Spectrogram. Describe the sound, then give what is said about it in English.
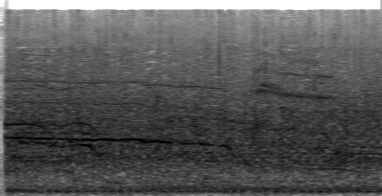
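Sustained applause from an audience, a dense, steady wash of clapping that holds at an even loudness for several seconds, with a faint high whistle-like tone drifting through. “people are applauding.”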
